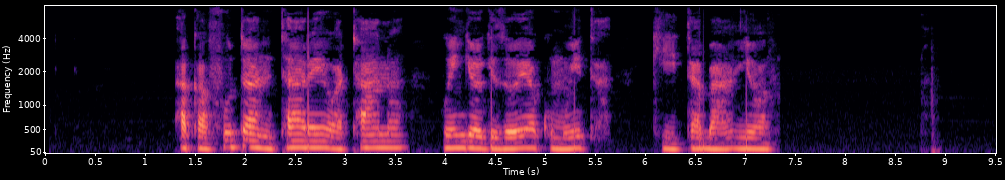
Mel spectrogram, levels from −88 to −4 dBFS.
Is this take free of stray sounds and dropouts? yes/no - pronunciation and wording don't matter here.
yes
